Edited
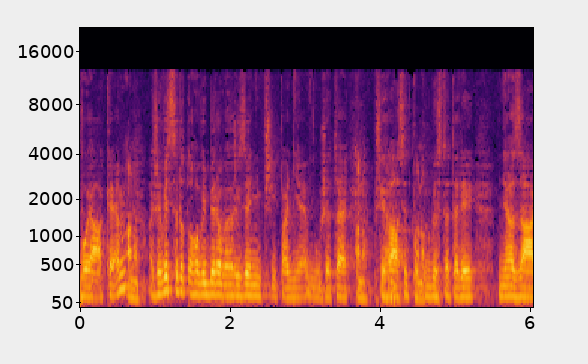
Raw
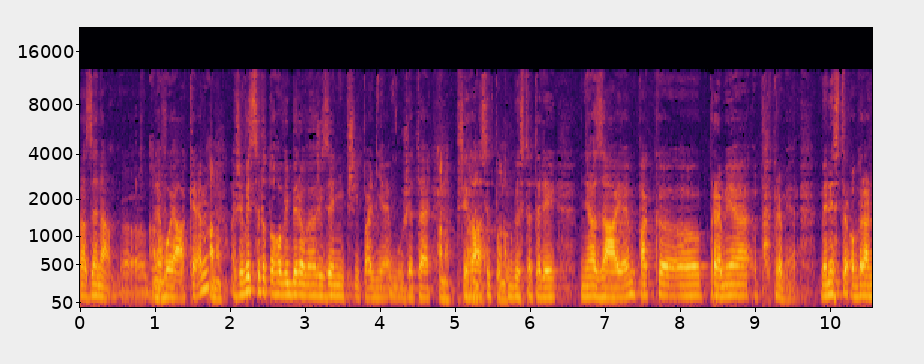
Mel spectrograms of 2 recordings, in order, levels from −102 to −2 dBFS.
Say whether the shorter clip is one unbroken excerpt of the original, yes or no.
yes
